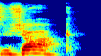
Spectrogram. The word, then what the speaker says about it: Jacques: You don't say the S. You don't pronounce the S. It's Jock.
